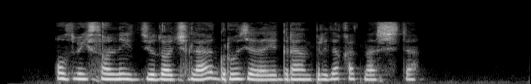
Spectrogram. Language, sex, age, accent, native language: Uzbek, female, 25-34, Qashqadaryo, Uzbek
